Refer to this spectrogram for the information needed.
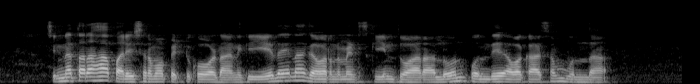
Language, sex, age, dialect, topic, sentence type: Telugu, male, 18-24, Utterandhra, banking, question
